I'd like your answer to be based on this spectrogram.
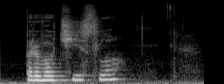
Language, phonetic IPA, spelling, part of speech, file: Czech, [ˈpr̩vot͡ʃiːslo], prvočíslo, noun, Cs-prvočíslo.ogg
- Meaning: prime number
